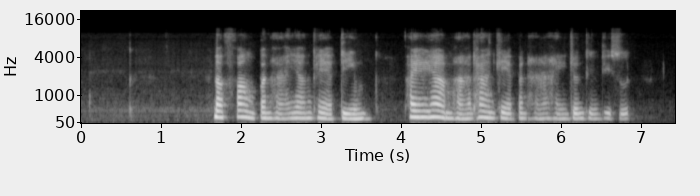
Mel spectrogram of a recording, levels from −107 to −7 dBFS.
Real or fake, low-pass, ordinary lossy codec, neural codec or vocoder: fake; 9.9 kHz; Opus, 16 kbps; autoencoder, 22.05 kHz, a latent of 192 numbers a frame, VITS, trained on one speaker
